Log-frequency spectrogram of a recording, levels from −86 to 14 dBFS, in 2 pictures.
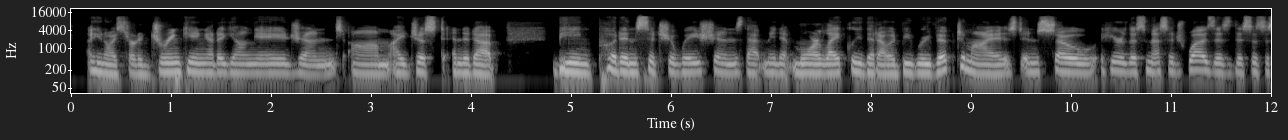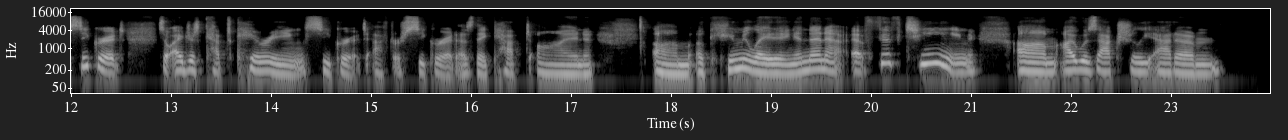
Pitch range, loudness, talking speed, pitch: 155-185 Hz, -26 LUFS, 165 wpm, 165 Hz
